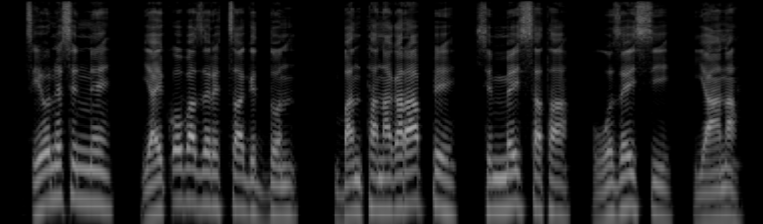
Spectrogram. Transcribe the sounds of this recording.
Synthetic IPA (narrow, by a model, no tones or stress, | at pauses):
t͡sʼɪjoːnɛsɪnːɛ | jɐjkʼoːbɐzɛɾɛt͡sːaːɡɪd̪ːɔn | bɐnt̪ːɐnɐɡɐɾaːpːɛ | sɪmːɛjsːɐt̪ɐ | wɔzɛjsːɪ | jaːnɐ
